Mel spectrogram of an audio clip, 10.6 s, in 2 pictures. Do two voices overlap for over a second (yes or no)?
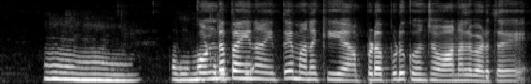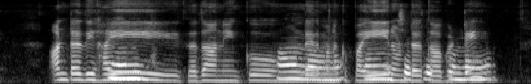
yes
